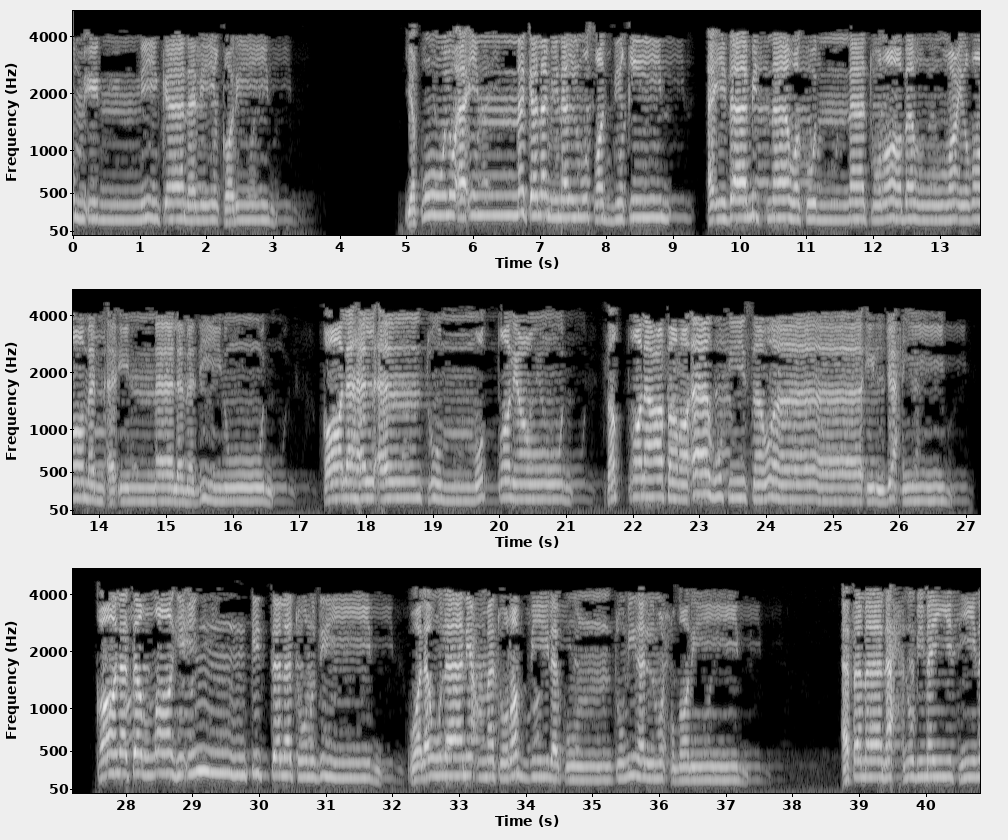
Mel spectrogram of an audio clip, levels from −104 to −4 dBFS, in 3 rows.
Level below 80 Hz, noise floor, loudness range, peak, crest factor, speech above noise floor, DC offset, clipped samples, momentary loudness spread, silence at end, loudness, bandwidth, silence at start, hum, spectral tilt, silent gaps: -68 dBFS; -71 dBFS; 6 LU; -6 dBFS; 22 dB; 45 dB; under 0.1%; under 0.1%; 12 LU; 0 s; -25 LUFS; 5 kHz; 0 s; none; -7.5 dB/octave; 3.79-4.82 s, 9.38-9.42 s, 27.17-27.46 s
